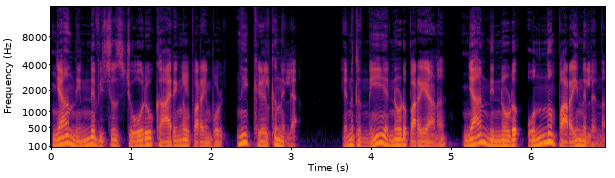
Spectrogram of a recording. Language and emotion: Malayalam, disgusted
